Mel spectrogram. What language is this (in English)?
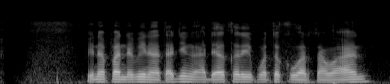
Sundanese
